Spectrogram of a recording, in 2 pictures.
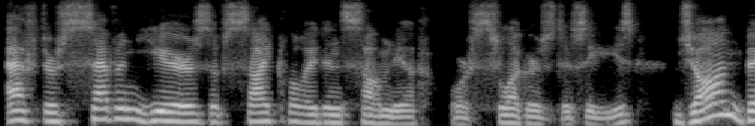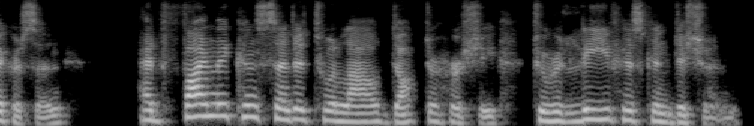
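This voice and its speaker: A man's voice: a little high, animated, normal speed. A man narrating as announcer of an old-time radio show, in scripted style, with slightly muffled sound.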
